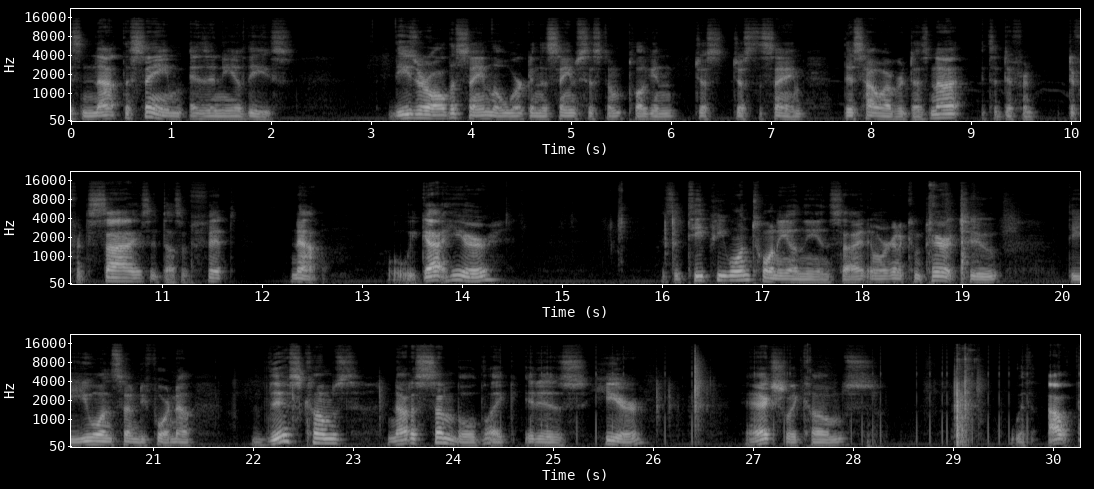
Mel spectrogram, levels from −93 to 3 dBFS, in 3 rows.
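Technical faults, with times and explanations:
24.48–30.27 s, train of clicks: uneven ticking at about 5.7 per second, peaking roughly 5 dB above the sound, likely from interference or a faulty connection or power supply.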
